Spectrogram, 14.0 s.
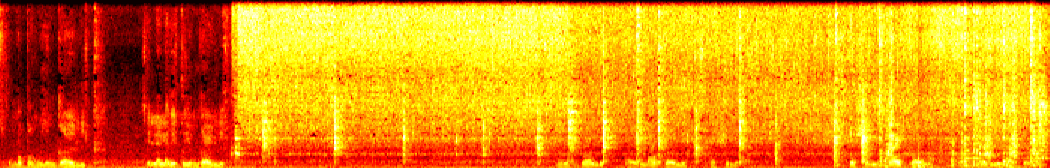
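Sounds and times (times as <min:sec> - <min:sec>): garlic sizzling in hot oil: 0:03.1 - 0:14.0.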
